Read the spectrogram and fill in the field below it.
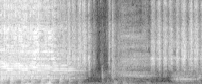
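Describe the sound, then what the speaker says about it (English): A Dremel rotary tool sands thin pieces of scrap wood with a loud, dense gritty whir for about a second and a half, then drops to quieter, intermittent scraping. "nicely sanded. Good old Dremel."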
